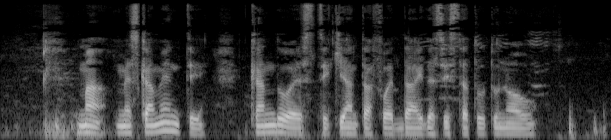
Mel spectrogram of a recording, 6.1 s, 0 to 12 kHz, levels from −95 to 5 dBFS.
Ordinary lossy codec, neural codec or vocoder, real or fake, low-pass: AAC, 64 kbps; none; real; 10.8 kHz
